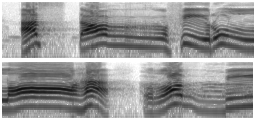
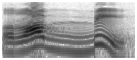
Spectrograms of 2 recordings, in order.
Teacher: অনেকেই কিন্তু ওখানে ভুল করে ওই রব্বিতে লম্বা করে টান দেয় মনে রাখতে হবে রব্বিতে কোন টান হবে না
